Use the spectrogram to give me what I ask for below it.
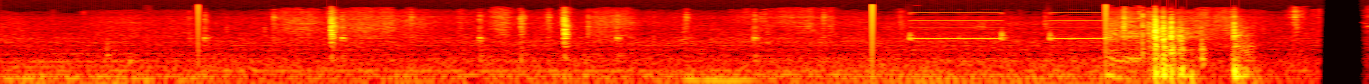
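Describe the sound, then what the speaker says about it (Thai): A car's engine rumbles steadily while the driver makes a U-turn to park on a street near a Buddhist temple in Samut Prakan, Thailand, with interior clicks and a couple of electronic beeps near the end. "เดี๋ยวผมเจอแล้วผมเจอแล้วขออนุญาตกลับรถแป๊บหนึ่งฮะ"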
